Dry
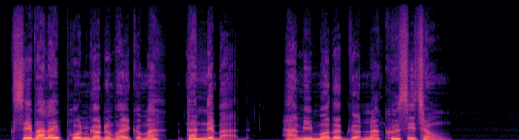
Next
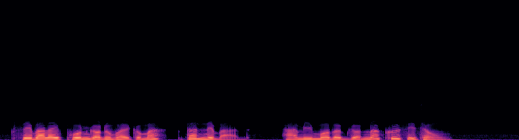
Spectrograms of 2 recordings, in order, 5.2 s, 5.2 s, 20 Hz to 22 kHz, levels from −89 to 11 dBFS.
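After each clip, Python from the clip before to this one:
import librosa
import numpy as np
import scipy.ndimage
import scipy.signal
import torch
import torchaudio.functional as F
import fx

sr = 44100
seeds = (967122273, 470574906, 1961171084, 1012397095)

y = scipy.signal.sosfilt(scipy.signal.cheby2(4, 50, 3100.0, 'lowpass', fs=sr, output='sos'), x)
y = fx.peak_eq(y, sr, hz=63.0, db=11.5, octaves=0.22)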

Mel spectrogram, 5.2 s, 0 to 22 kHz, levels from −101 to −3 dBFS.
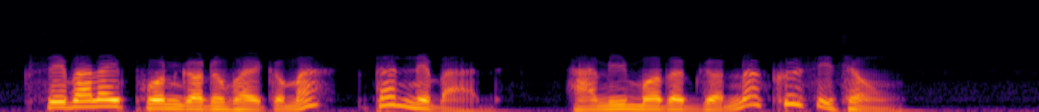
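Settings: y = x + 0.31 * np.pad(x, (int(1.9 * sr / 1000.0), 0))[:len(x)]
y = F.gain(torch.from_numpy(y), -4.5).numpy()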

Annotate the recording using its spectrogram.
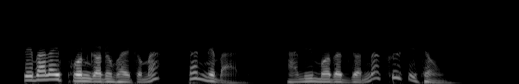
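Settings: y = fx.band_widen(x, sr, depth_pct=100)
y = F.gain(torch.from_numpy(y), -8.5).numpy()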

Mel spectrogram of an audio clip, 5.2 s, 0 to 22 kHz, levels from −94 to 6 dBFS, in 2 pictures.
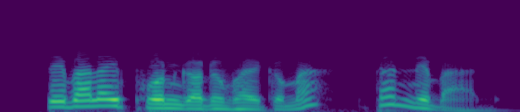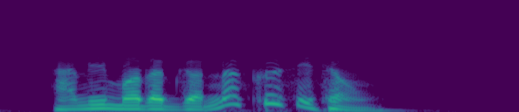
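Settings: y = x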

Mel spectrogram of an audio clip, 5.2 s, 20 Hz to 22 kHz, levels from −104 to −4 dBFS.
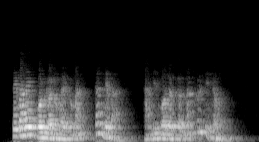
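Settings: y = fx.room_shoebox(x, sr, seeds[0], volume_m3=470.0, walls='furnished', distance_m=5.8)
y = F.gain(torch.from_numpy(y), -2.0).numpy()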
